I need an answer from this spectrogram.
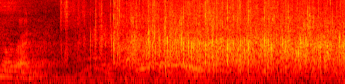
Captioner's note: applause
